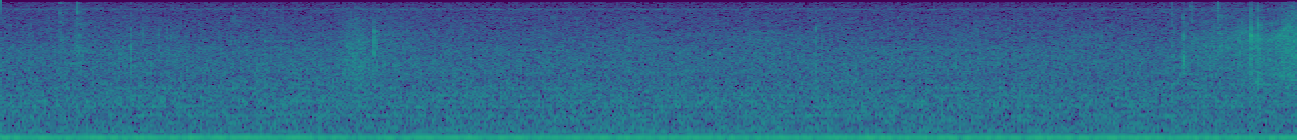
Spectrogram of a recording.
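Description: A steady low hum over a faint hiss, with a faint soft tap of paper once or twice.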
